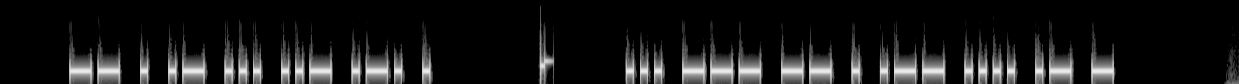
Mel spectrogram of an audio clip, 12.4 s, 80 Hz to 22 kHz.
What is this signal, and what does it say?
Morse code, heard as a keyed tone, about 17 wpm, 700 Hz. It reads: MEASURE SOMEWHAT
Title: Sentences from Top 1000 Words - Review Part 1 - New Word Drill - 17wpm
